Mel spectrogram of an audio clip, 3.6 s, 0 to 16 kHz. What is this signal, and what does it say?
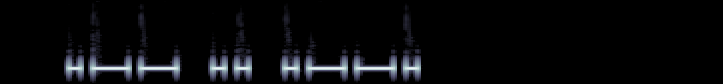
Morse code, heard as a keyed tone, about 20 wpm, 690 Hz. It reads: WIP
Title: Build A Word - 1 Letter At A Time - 4-Letter Words - 20wpm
